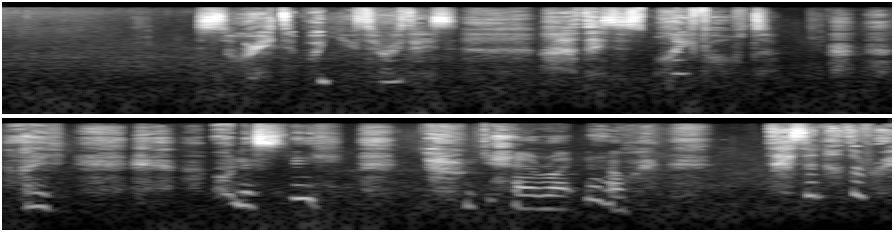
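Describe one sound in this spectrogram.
A young woman speaks tensely and close.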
